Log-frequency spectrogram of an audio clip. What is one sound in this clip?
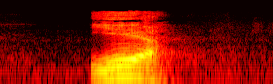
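A man gives a loud drawn-out exclamation.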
